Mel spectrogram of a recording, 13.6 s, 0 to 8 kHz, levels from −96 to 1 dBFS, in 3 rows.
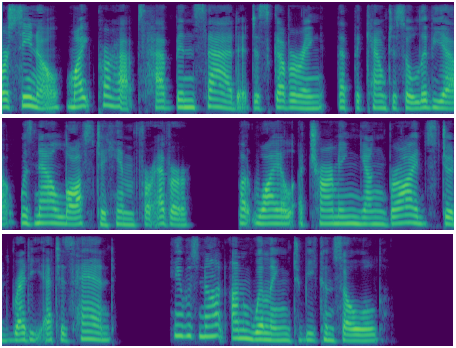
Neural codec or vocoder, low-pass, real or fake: none; 7.2 kHz; real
